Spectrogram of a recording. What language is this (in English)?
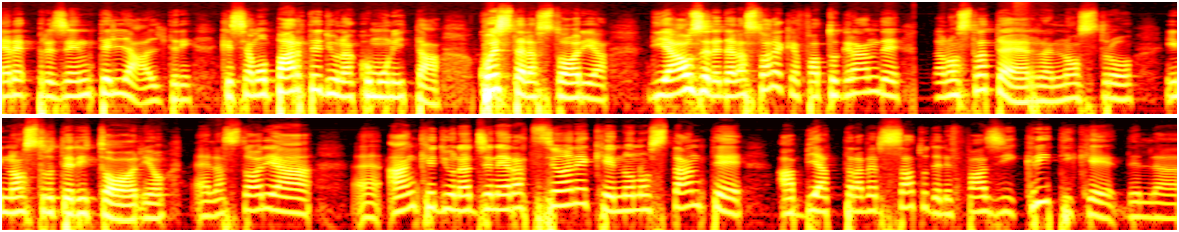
Italian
